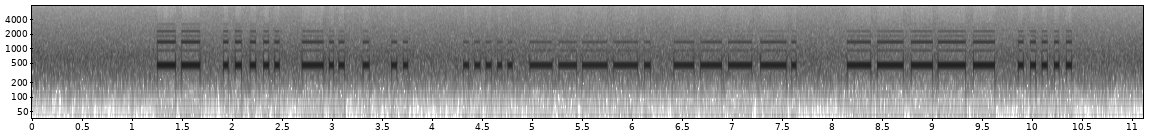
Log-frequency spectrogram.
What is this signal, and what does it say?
Morse code, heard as a keyed tone, hand-sent with a straight key, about 20 wpm, 460 Hz, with radio static and a narrow filter. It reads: M5DEI 599 05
